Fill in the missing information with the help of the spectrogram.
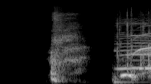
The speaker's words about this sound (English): Got to sneeze again, I think. Here it comes.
